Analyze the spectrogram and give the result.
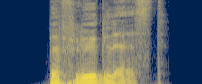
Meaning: second-person singular subjunctive I of beflügeln
- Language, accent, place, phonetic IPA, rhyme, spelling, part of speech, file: German, Germany, Berlin, [bəˈflyːɡləst], -yːɡləst, beflüglest, verb, De-beflüglest.ogg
